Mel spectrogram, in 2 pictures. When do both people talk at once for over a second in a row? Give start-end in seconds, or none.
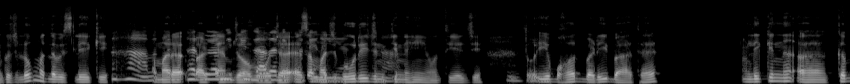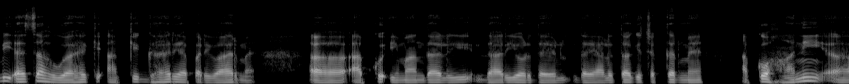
1.5-4.0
